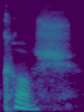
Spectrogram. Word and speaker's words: Koch: ties them together is Coke money. Here in Australia, we would pronounce that kosh.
